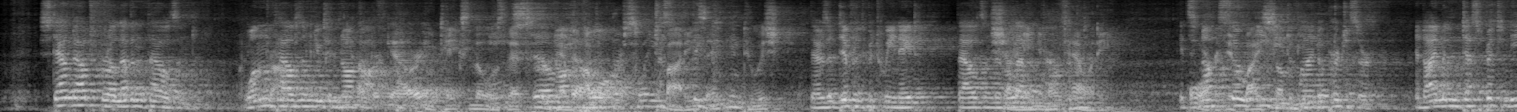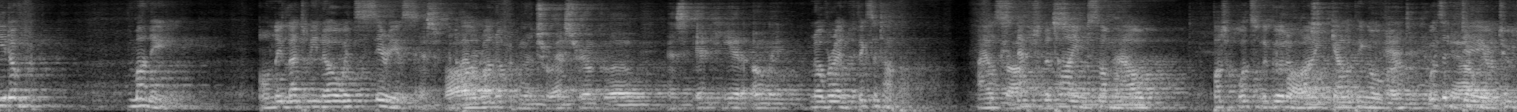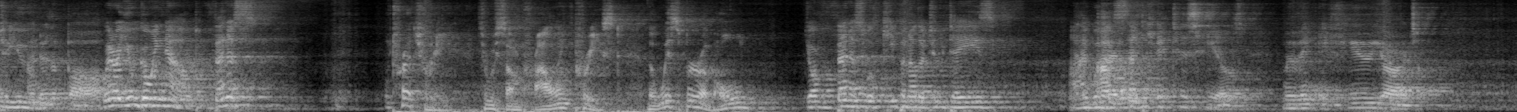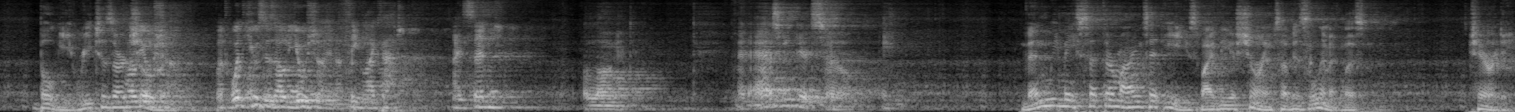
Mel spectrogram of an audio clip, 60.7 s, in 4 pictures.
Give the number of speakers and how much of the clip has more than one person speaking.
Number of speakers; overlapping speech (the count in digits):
3, about 27%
